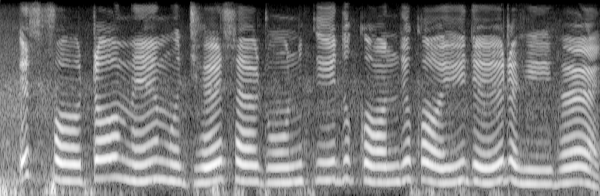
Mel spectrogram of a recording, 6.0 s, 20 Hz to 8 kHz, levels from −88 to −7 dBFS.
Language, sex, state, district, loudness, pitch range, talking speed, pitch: Hindi, female, Madhya Pradesh, Katni, -15 LUFS, 235-270 Hz, 110 wpm, 250 Hz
